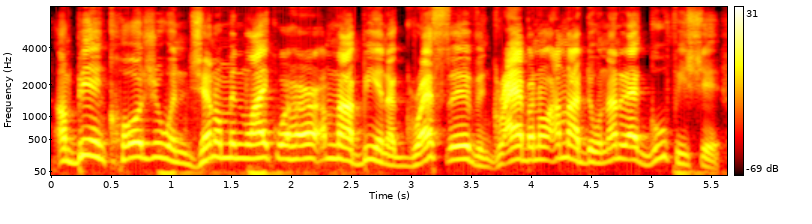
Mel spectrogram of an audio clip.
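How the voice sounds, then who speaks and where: A male podcast host in loose, profane chatter, his voice sitting slightly high. He tells stories with big, animated swings in pitch and plenty of energy. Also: fairly quick. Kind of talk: casual banter.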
